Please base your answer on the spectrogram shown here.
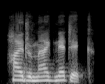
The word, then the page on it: Hydromagnetic: Indian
